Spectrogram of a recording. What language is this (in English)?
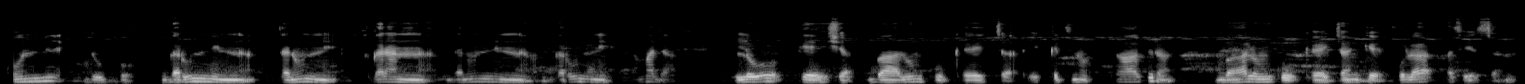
Sidamo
